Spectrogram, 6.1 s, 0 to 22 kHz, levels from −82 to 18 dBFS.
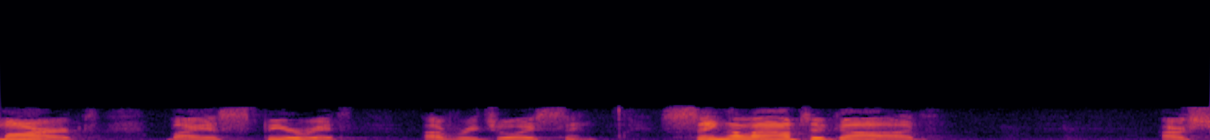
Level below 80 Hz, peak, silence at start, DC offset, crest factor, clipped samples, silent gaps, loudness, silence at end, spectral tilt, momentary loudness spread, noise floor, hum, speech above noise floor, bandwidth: -66 dBFS; -8 dBFS; 0 s; under 0.1%; 18 dB; under 0.1%; none; -24 LUFS; 0 s; -6.5 dB/octave; 15 LU; -61 dBFS; none; 36 dB; 5.4 kHz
